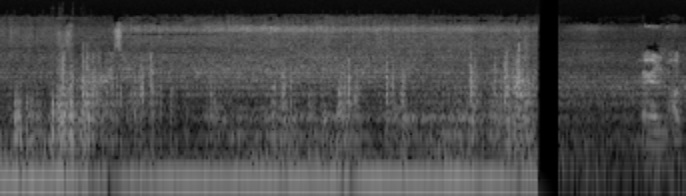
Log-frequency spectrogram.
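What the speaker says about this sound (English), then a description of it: "is so windy that the wind is blowing the sand that's dry onto the wet sands" Strong wind buffets the microphone on a beach with dry sand blowing onto wet sand, a loud, steady low roar that drops away abruptly near the end, leaving quieter wind.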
